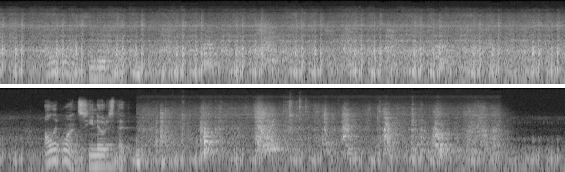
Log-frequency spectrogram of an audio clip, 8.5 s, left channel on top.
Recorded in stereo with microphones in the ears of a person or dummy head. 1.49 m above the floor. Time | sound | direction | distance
0.7 | a man speaking | 70° right (ahead or behind) | 1.4 m
2.0 | a zipper | 65° right (ahead or behind) | 2.5 m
